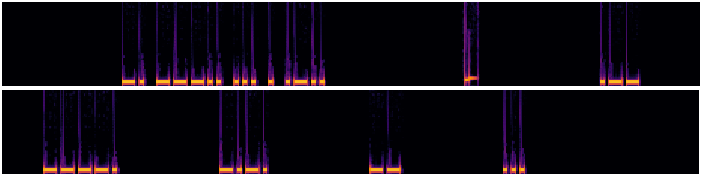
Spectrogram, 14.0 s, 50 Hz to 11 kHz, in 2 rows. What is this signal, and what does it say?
Morse code, heard as a keyed tone, about 27 wpm, spaced as for 12 wpm, 700 Hz. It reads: N8SEL W9CMS
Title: USA Call Signs - 5 Characters - 8x Character Spacing - 28wpm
